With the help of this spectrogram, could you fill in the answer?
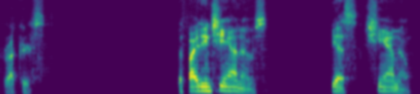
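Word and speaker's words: Schiano: the fighting shos yes shano it rhymes with piano I paid attention to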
